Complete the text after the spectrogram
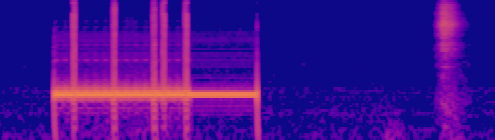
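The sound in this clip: A single ringback tone on an outgoing phone call, a steady mid-pitched buzz lasting about two seconds and broken by faint clicks, followed by near silence and a brief soft breath.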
